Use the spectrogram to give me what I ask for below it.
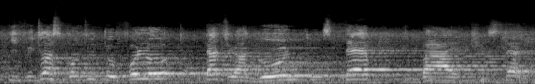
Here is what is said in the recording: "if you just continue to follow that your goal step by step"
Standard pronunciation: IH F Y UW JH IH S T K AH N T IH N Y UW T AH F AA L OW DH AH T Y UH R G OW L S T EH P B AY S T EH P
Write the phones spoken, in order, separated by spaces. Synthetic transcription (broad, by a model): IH F Y UW JH IH S T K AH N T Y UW T AH F AA L OW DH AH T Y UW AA G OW N S T EH P B AY S T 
